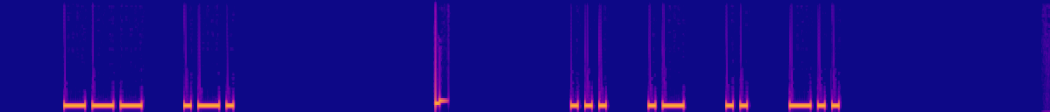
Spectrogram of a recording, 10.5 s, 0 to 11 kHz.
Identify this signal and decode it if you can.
Morse code, heard as a keyed tone, about 17 wpm, spaced as for 12 wpm, 700 Hz. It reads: OR SAID
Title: 2x Character Spacing - Top 300 Words - 17wpm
